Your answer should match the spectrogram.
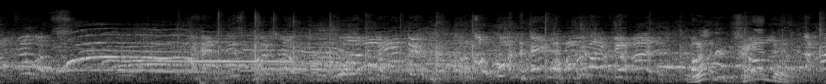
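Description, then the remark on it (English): A lively, delighted crowd cheers and whoops continuously while watching a man do push-ups in a public challenge, with high excited shouts and overlapping voices filling the space at a steady, loud level throughout. “In front of a delighted crowd last night.”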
